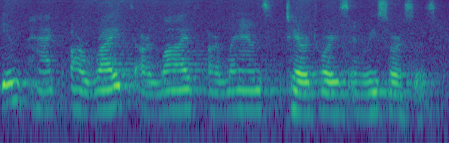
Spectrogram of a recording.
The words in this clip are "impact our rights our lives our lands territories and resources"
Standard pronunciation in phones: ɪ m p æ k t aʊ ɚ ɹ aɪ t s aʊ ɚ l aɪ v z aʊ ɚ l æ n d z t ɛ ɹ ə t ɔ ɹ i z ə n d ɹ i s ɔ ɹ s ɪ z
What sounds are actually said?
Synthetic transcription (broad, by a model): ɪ m p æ k t aʊ ɚ ɹ aɪ t s aʊ ɚ l aɪ v z aʊ ɚ l æ n d z t ɛ ɹ ə t ɔ ɹ i z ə n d ɹ i s ɔ ɹ s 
